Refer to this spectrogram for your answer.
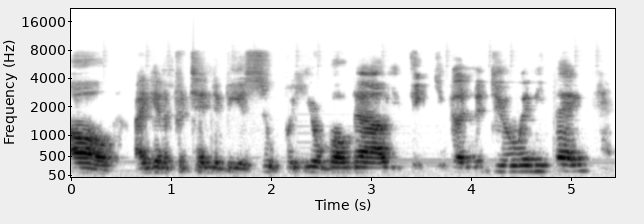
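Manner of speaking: very loud, mocking, jeering thug voice. Voicing a thug lifting a knife to stab a player: thug taunting before a stab. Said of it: "And he goes".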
